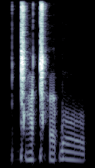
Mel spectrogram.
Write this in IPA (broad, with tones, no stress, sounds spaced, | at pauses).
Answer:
ɡ͡ǁ a˥˩ ǁʰ ə˧˥ ɓ uː˥˩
